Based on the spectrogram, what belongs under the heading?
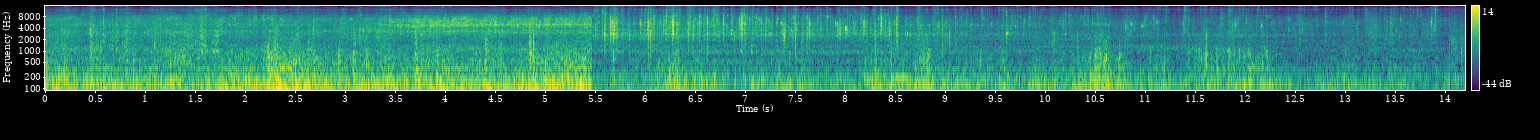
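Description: Burgers sizzling and crackling in a frying pan on a small gas camping stove, a dense patter of fine crackles. For the first five seconds or so, wind rumbles heavily on the microphone; after an abrupt drop in level the sizzle is heard more clearly.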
